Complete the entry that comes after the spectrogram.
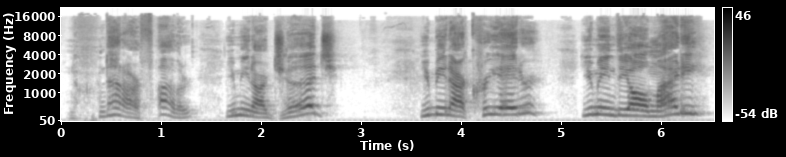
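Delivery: loud mock astonishment; incredulous questions. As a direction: ask as if scandalized. Incredulous listeners questioning Jesus.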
